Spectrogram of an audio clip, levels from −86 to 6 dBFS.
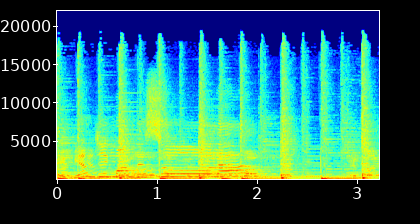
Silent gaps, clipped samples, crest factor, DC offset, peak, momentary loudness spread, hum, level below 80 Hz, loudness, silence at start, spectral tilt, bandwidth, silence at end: none; under 0.1%; 14 dB; under 0.1%; 0 dBFS; 5 LU; none; -16 dBFS; -15 LUFS; 0 s; -4.5 dB/octave; 20 kHz; 0 s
